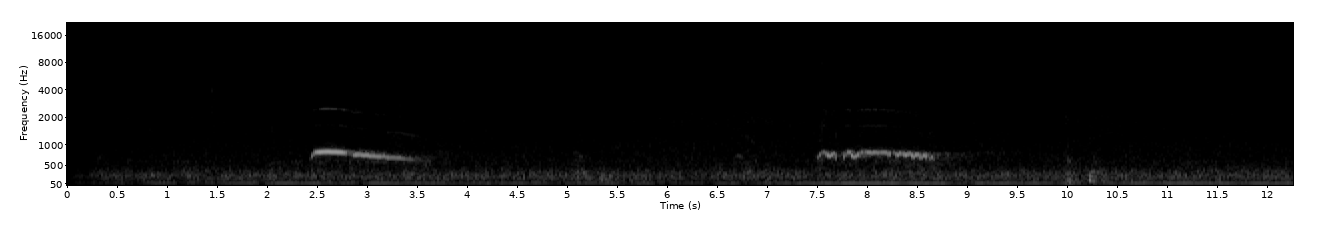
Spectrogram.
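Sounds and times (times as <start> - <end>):
tawny owl giving long steady hoots: 2.4 - 3.7, 7.5 - 9.4.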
